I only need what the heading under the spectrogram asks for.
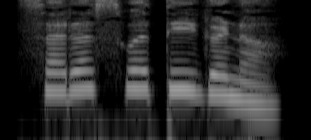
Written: ಸಾರಸ್ವತಗುಣ

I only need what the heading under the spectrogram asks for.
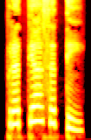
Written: ಪ್ರತ್ಯಾಸತ್ತಿ

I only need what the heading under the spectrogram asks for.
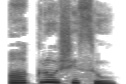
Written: ಆಕ್ರೋಶಿಸು

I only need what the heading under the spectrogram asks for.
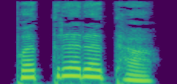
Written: ಪತ್ರರಥ

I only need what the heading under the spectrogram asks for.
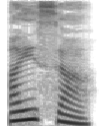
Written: ಐಸು

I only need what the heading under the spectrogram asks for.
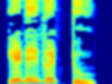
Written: ಎಡಗಡೆ

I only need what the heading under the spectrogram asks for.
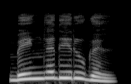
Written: ಬೆಂಗದಿರುಗಲ್

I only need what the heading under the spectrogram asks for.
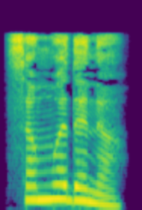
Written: ಸಂವೇದನ

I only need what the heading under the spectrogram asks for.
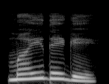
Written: ಮೈದೆಗೆ

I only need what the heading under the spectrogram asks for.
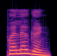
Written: ಪೀಲಿಗಣ್

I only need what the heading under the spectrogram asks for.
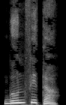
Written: ಗುಂಫಿತ

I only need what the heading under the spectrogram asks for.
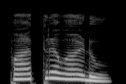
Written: ಪೊದರ್ವಡೆ

